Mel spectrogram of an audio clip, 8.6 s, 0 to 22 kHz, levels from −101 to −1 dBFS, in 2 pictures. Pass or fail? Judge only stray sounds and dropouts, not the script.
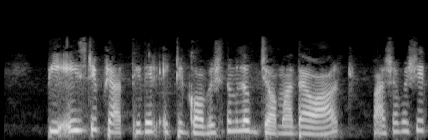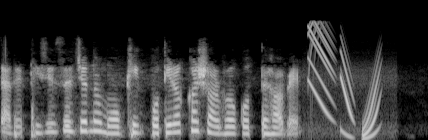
fail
